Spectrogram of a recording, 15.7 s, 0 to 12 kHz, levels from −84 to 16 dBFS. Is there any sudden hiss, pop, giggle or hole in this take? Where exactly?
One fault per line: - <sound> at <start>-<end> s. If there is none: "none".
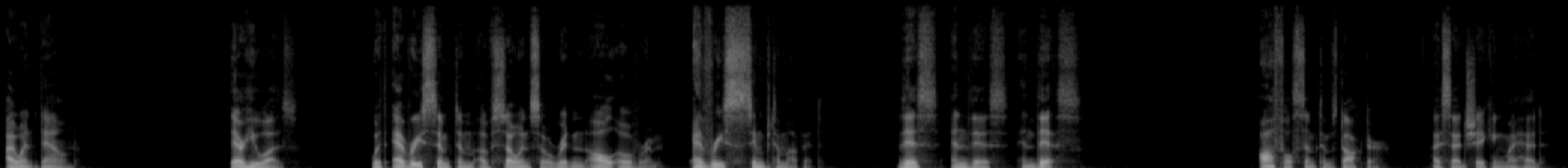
none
